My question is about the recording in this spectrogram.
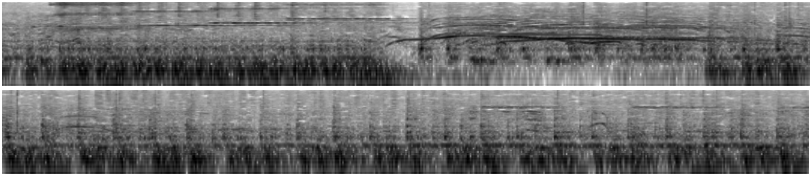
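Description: A marching band's drum section playing a steady, driving beat, with short high notes over it in the first few seconds. About four seconds in, the drums drop out for roughly three seconds while crowd cheering and shouts rise, then the beat comes back.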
